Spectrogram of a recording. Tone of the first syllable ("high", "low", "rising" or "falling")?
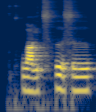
rising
